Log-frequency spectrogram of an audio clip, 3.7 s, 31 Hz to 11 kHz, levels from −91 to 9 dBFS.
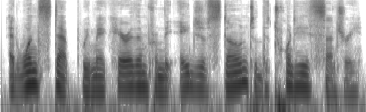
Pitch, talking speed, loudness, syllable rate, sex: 105 Hz, 260 wpm, -20 LUFS, 6.7 syllables/s, male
